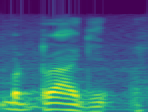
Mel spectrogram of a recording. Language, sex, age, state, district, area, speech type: Kannada, male, 30-45, Karnataka, Vijayanagara, rural, spontaneous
